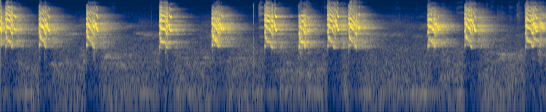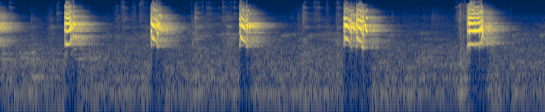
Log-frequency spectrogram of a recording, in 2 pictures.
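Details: Lovebirds of a breeding pair chirp continuously, a fast series of shrill, rasping notes roughly every half second or less, some doubled, over a quiet room background.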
